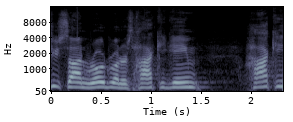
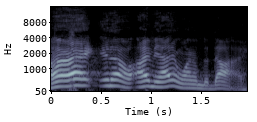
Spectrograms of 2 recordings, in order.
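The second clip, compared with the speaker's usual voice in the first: normal talking voice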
